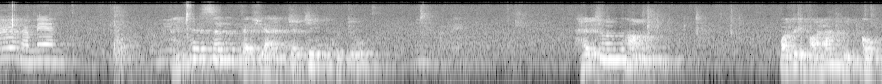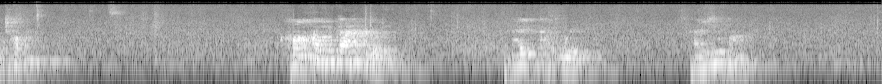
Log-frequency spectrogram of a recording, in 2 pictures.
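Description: A middle-aged woman speaks slowly into a microphone over a loudspeaker in an echoing room, with pauses.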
